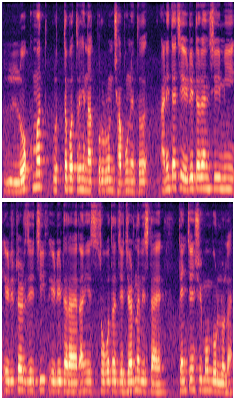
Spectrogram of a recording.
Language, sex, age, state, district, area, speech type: Marathi, male, 18-30, Maharashtra, Amravati, urban, spontaneous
